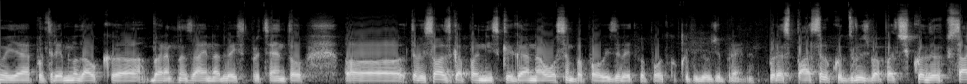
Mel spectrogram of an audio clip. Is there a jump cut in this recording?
yes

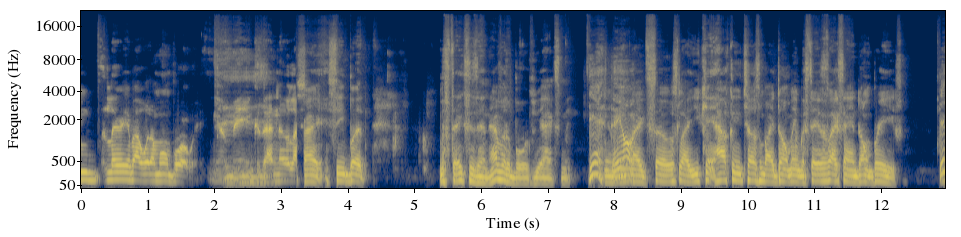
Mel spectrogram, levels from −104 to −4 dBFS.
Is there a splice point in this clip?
yes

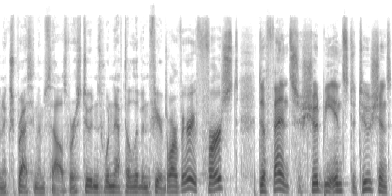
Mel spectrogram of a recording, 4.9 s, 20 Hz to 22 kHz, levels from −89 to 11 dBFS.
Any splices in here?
yes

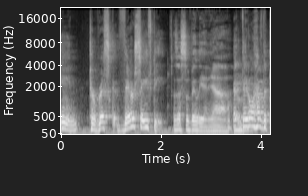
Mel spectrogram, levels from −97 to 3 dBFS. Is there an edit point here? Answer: no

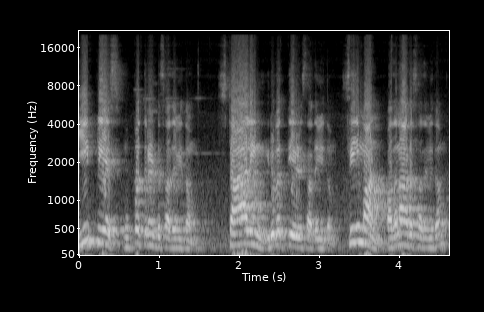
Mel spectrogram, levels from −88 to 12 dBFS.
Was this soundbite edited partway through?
yes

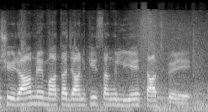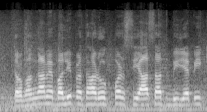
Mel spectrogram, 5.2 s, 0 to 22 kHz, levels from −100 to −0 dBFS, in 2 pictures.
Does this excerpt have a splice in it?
yes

